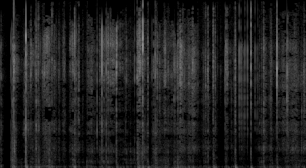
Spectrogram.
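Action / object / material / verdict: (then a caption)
scrape / woven wicker basket / wicker / none. The textured woven surface of a wicker basket is scratched roughly and tapped, giving dry, crackling scrapes broken by sharp, quick clicks. The sound is low and muffled with little brightness, and each tap dies away almost at once.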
